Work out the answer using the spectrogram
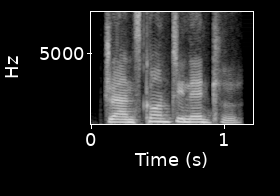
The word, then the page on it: transcontinental: Indian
